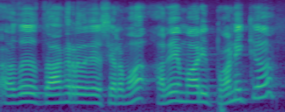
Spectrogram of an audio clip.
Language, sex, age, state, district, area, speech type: Tamil, male, 60+, Tamil Nadu, Namakkal, rural, spontaneous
